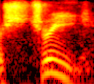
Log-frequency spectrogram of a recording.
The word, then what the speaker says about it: street: you're pronouncing it, okay, your lips are going to stay pursed out like this. Str instead of stri. Okay, if you're bringing your lips back in, that's going to make it impossible to pronounce the word. You're going to want to say street.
